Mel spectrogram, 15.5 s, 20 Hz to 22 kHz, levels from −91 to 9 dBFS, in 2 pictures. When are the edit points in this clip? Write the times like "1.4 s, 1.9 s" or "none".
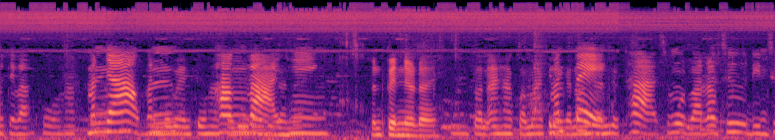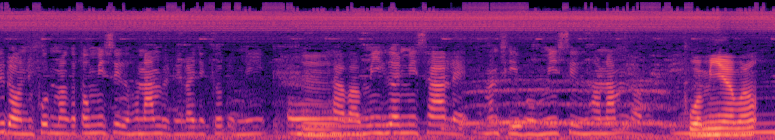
6.2 s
